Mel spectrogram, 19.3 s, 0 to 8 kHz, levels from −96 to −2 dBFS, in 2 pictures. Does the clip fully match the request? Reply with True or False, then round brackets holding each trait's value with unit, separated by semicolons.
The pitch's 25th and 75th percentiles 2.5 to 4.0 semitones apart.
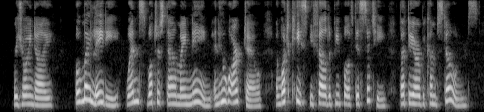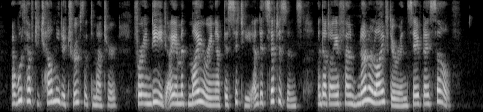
False (4.5 semitones)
